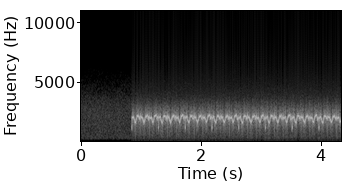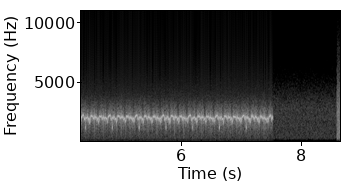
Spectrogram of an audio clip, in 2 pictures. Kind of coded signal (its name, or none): SSTV (slow-scan television)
